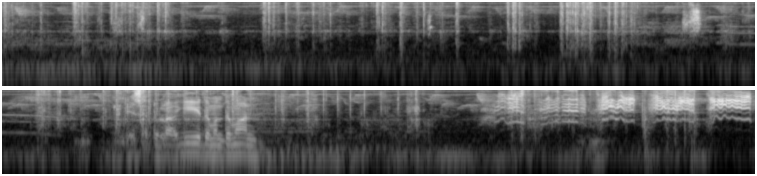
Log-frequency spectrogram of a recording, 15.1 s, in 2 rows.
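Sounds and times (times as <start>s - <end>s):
sharp clicks and rattles: 0.0s - 6.5s, 7.8s - 14.6s
birds fluttering in a wire cage: 0.0s - 15.0s
short bird calls: 4.1s - 15.0s.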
